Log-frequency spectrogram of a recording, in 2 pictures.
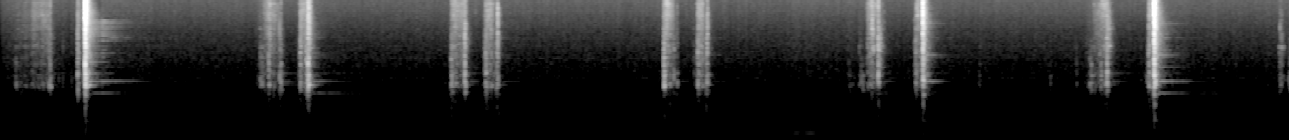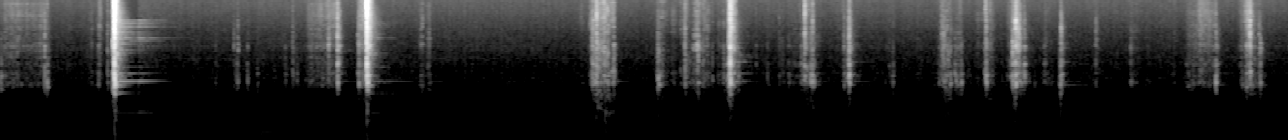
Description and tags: View Master Sounds
Remember those view masters? This is what the wonderful plastic vintage vr-glasses sounded like.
